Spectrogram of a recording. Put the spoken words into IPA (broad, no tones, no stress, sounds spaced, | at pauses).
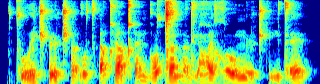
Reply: tʼ u ɪ̯ t͡ʃʼ ø t͡ʃʼ ɐ ɡ o t͡sʼ ɛ qʰ i qʰ i ŋ ɡ ɔ ǀ ɐ ŋ ɐ d i ʕ ɛ ʁ o ŋ ø t͡ʃʼ i tʼ ɛ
